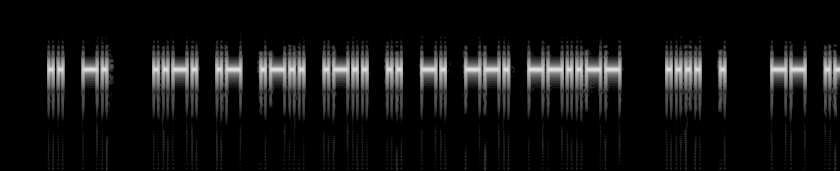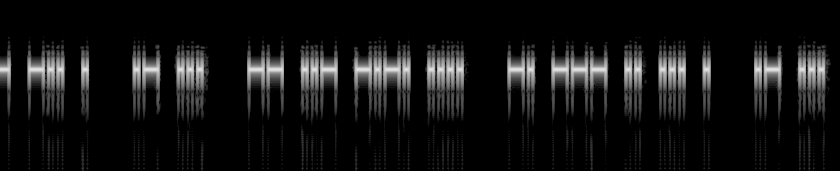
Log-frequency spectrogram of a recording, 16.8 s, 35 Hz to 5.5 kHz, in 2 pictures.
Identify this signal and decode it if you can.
Morse code, heard as a keyed tone, about 25 wpm, spaced as for 22 wpm, 700 Hz. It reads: IN FALLING, HE MADE AS MUCH NOISE AS
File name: Pinocchio / Pinocchio ch7 18 25 ik1hge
